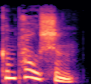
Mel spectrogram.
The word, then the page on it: compulsion: British English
